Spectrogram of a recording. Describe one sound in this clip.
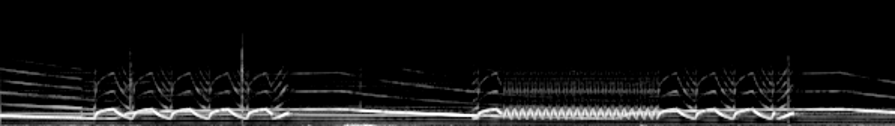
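A siren yelps in quick bursts.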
